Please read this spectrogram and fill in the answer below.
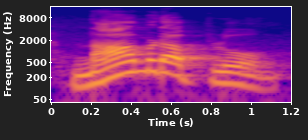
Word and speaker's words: nom de plume: We should pronounce nom de plume. E is a silence.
